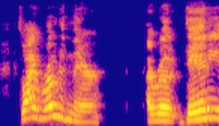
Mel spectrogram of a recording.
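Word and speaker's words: Dani: So I wrote in there, Danny is pronounced D-A-N-N-Y.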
